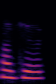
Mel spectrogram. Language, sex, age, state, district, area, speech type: Nepali, female, 18-30, West Bengal, Darjeeling, rural, conversation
